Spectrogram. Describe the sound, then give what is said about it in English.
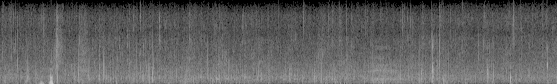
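Heavy rain pours down in a steady, dense hiss, with scattered louder drops spattering and a brief sharper knock near the start. “This is proper rain.”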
